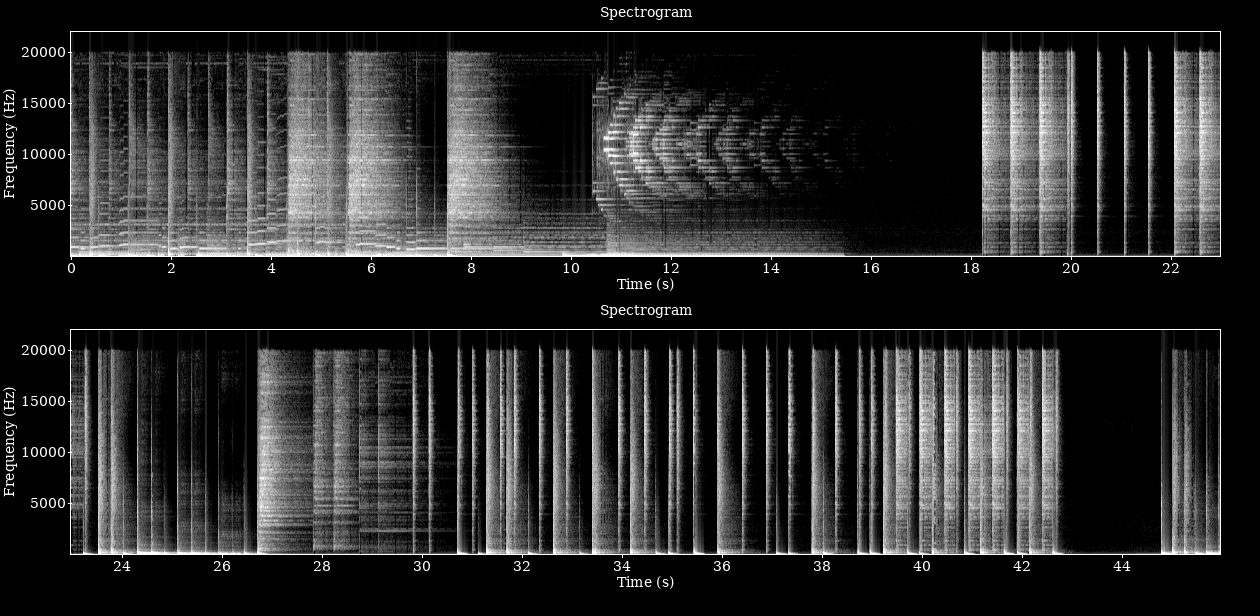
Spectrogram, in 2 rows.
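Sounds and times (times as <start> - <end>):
drum fill on toms: 0.0 - 8.8, 23.2 - 27.3, 30.7 - 36.4, 37.0 - 42.8, 44.8 - 45.9
drum beat: 0.0 - 8.9, 23.2 - 27.4, 30.7 - 42.8, 44.8 - 45.9
cymbal and hi-hat hits: 0.0 - 9.1, 18.2 - 42.8.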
